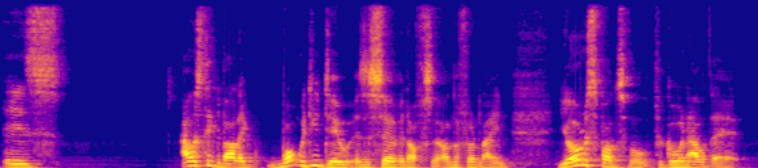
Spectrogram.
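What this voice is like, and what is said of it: Slightly hoarse, croaky voice. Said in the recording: “I've got a bit of a frog in my throat today”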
